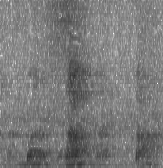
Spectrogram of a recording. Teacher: Jadi to kalau ketemu ta itu diidghamkan. Ya, jadi to-nya dimasukin ke ta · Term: idgham mutajanis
